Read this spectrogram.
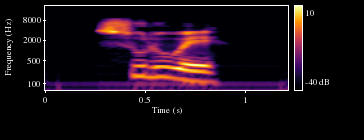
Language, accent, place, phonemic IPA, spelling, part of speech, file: French, France, Lyon, /su.lwe/, sous-louer, verb, LL-Q150 (fra)-sous-louer.wav
- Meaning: to sublet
